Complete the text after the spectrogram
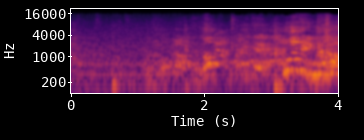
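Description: Spectators cheer and shout as play nears the goal.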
